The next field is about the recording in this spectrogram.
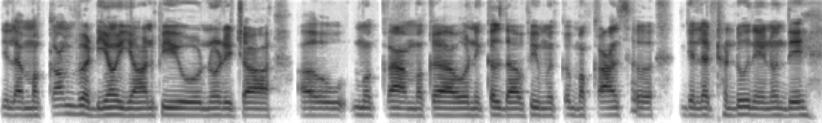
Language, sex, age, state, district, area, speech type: Dogri, male, 18-30, Jammu and Kashmir, Reasi, rural, spontaneous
